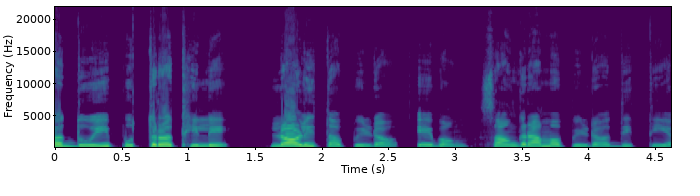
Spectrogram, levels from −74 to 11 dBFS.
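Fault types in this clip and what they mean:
Microphone overload: The loudest moments of the speech break up with a harsh, crackling edge. The peaks are flattened where the waveform should keep rising. This happens at 0.0 to 0.05 s, 0.74 to 0.86 s and 1.73 to 1.83 s. The overshoot grows each time, from about 2 dB to about 4 dB and then about 6 dB. In the last burst roughly a tenth of the samples are cut off. The likely cause is an input level set too high for the converter.
Microphone volume stepped down: At 2.04 s the whole signal drops by about 4 dB in one abrupt step. Speech and background fall together, with no gradual fade. The drop comes shortly after the worst distorted burst, which ended at 1.83 s. That timing points to call software reacting to the clipping. It most likely cut the device's input gain in a single move to stop further overload.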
